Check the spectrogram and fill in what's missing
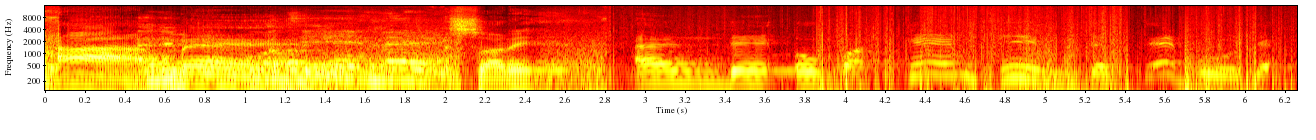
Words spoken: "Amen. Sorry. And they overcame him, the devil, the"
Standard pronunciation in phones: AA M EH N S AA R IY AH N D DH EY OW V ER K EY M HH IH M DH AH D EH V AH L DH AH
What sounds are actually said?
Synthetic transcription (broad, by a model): AA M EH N S AA R IY AH N D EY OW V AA K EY M HH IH M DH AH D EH B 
